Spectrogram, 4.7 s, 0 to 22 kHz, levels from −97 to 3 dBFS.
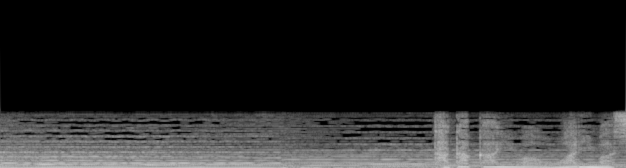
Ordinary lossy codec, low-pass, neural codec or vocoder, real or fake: none; 7.2 kHz; none; real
